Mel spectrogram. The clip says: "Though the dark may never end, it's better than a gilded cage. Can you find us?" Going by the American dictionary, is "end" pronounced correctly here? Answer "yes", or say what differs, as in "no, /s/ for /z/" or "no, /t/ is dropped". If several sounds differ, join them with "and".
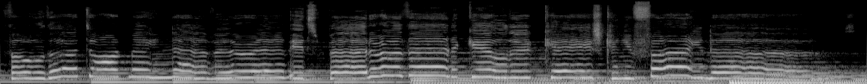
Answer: no, /d/ is dropped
